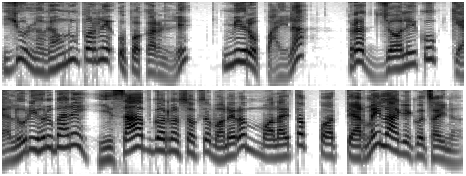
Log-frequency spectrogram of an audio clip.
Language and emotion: Nepali, surprised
